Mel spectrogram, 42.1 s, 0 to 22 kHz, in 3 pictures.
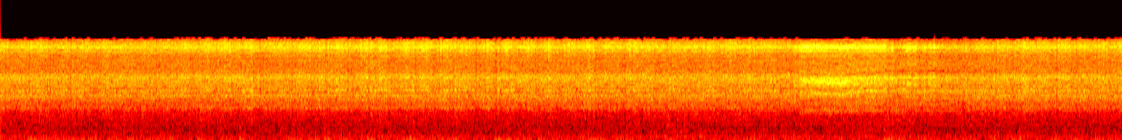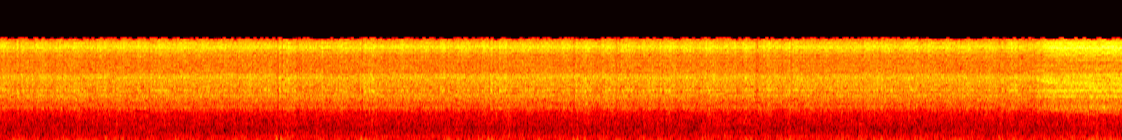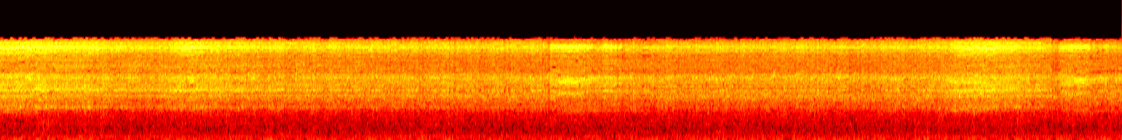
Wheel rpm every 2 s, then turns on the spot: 230, 230, 230, 230, 230, 220, 230, 240, 230, 230, 230, 230, 230, 230, 220, 230, 230, 230, 230, 230, 230.
none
